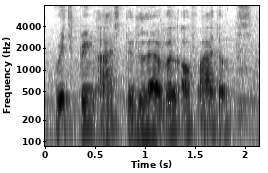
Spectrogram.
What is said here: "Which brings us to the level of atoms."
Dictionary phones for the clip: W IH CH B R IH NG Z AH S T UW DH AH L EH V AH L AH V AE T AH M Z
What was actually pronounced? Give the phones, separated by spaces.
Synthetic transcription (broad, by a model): W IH CH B R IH NG AH S T UW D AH L EH V AH L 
